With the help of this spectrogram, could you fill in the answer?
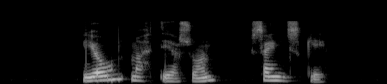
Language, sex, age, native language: Icelandic, female, 30-39, Icelandic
